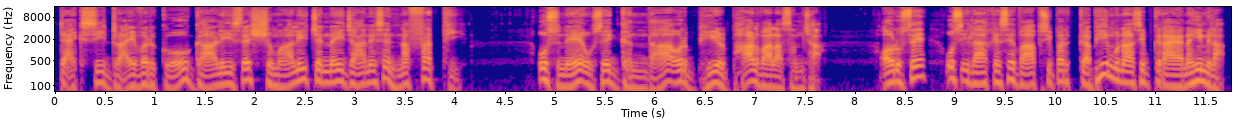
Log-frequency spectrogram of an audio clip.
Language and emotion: Urdu, disgusted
